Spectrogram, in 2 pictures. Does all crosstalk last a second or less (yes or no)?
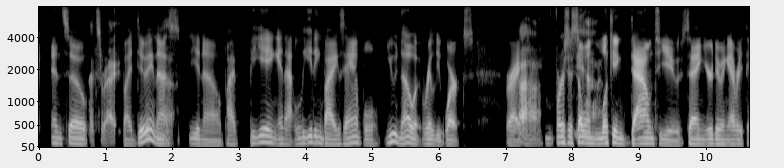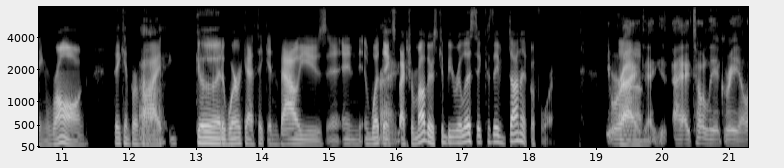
yes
